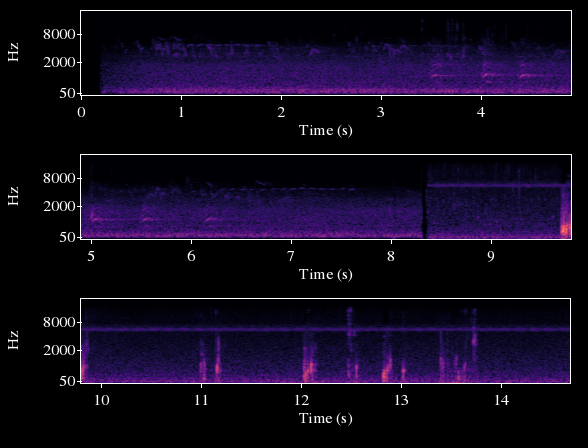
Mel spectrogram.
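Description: A steady low rumble with a few faint chirps, which cuts about eight seconds in to a steady high thin tone with scattered water drips and plops at irregular intervals; the loudest drop comes about ten seconds in.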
